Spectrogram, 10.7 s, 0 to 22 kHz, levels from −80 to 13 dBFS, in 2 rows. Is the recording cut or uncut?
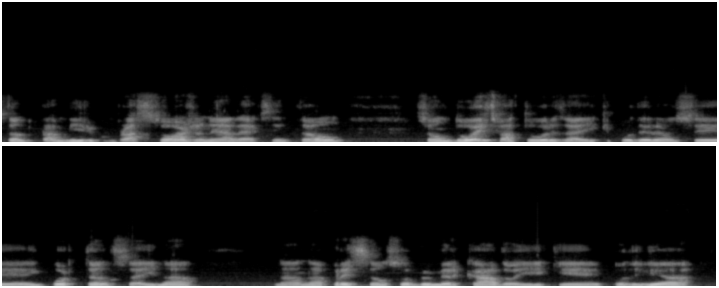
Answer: uncut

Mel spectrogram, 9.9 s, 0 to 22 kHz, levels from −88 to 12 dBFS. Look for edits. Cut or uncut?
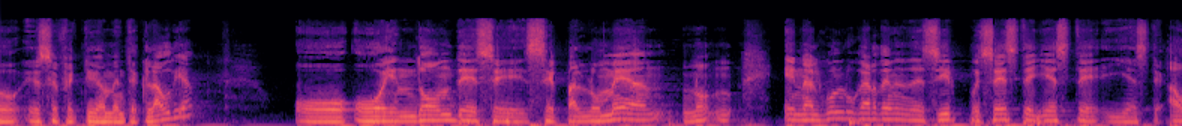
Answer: cut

